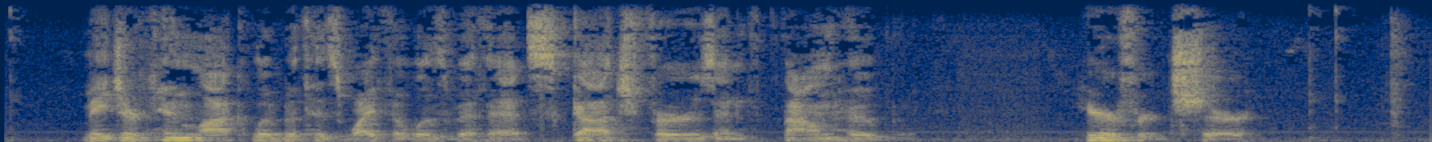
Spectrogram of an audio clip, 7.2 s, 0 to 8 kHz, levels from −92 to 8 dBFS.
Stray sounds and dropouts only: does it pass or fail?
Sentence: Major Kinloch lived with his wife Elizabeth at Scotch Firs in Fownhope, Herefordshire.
pass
